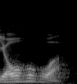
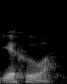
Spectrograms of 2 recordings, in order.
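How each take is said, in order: First: The name is said as Korean yeo-ho-wa. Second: The name is said as Hebrew-style ye-heu-wa.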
